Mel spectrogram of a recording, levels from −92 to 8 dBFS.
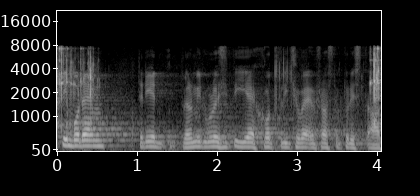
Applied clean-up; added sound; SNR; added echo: none; Glass; 5 dB; none.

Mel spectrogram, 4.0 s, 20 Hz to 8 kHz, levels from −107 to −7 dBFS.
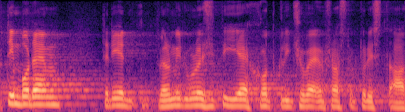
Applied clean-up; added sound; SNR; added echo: none; none; none; none.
